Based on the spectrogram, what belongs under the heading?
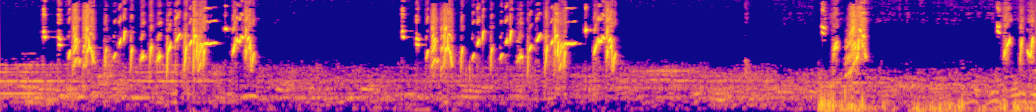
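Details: European goldfinch song in repeated phrases of rapid, liquid twittering and tinkling notes, each lasting about two to three seconds with quiet gaps between, one phrase closing over a low rumbling thud.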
